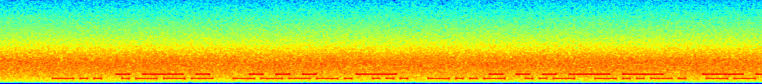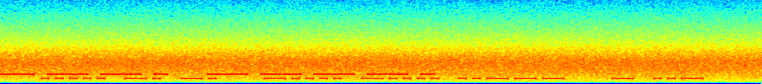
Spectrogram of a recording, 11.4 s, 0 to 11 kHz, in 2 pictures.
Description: Morse code, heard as two keyed tones, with radio static. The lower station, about 23 wpm, 750 Hz: DJ9SXU/M 5NN 662 TU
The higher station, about 12 wpm, 1310 Hz: RST 399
